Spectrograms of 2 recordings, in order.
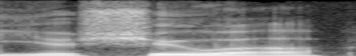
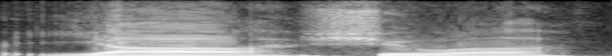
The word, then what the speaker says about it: Yeshua: And there's a whole lot of people that'll tell you, well, you know, that's not how the Jews pronounce that name. They say Yeshua or Yahshua.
